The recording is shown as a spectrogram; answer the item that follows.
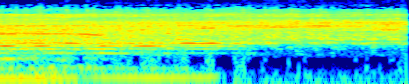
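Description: Live rock band playing: electric guitar notes ring over a heavy bass. About halfway through, the bass drops out and a sustained guitar wash carries on.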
